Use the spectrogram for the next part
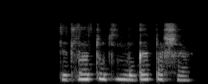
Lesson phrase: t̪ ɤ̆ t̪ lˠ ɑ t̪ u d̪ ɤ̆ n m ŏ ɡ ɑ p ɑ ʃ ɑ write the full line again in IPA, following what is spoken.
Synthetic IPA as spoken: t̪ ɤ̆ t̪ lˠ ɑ t̪ u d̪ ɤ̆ n m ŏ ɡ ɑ p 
